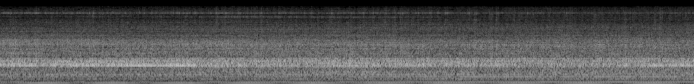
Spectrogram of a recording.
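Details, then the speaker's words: Ham IV antenna rotor, about 25 to 30 years old, after teardown and lubrication; steady, even motor hum with light metal gear whir and no catching or grinding, smoother and quieter than before the service. "not only does it sound smoother but I think it's actually turning faster it's still noisy but it's you know it's a big engine and it's big metal gears but it's nowhere near as noisy as it was and it's much smoother"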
